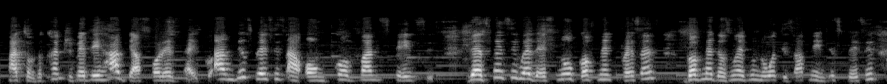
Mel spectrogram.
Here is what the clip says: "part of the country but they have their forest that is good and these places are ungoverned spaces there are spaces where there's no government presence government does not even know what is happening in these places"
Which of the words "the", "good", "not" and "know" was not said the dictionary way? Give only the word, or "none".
good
